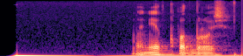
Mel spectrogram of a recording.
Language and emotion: Russian, neutral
